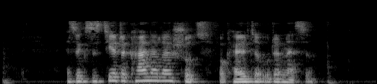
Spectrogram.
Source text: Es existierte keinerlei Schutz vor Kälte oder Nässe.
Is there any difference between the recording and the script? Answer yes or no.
no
